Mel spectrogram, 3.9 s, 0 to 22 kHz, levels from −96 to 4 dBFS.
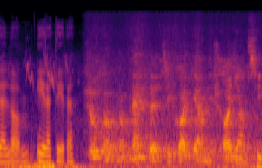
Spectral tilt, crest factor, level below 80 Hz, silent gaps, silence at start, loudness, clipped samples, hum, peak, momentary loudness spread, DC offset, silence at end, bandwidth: -6.5 dB/octave; 16 dB; -32 dBFS; none; 0 s; -25 LUFS; under 0.1%; none; -8 dBFS; 5 LU; under 0.1%; 0 s; 16 kHz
